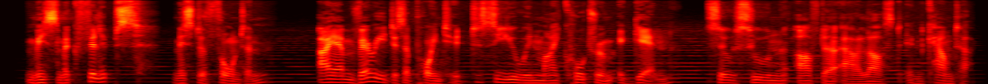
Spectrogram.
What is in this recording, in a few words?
british authoritative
